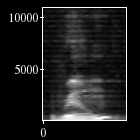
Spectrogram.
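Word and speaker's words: רוּם: it's the hebrew and it means or it's pronounced room and it's h7311 and it means to raise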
